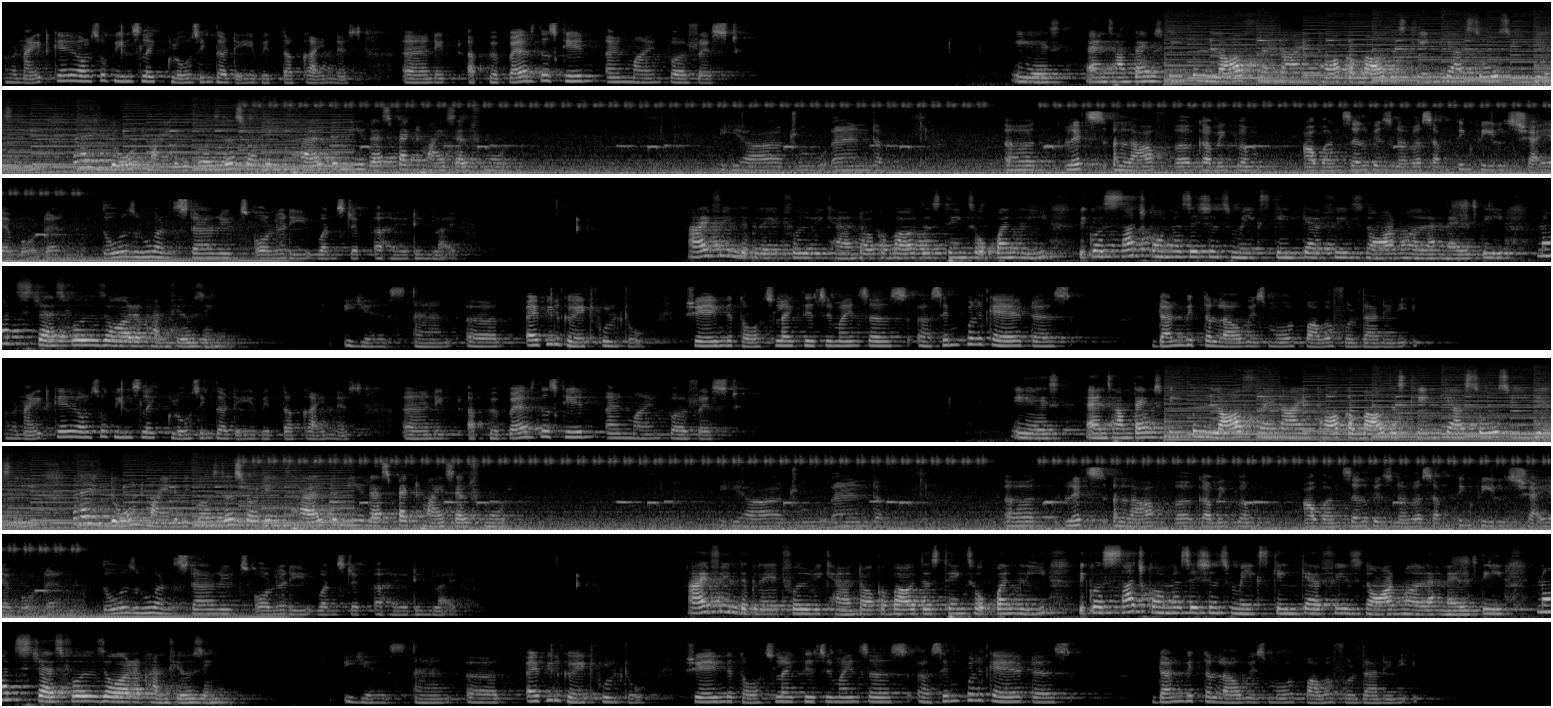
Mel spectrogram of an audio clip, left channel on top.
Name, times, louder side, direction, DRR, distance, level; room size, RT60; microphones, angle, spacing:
voice 1, 0.0-7.2 21.9-22.4 22.7-24.9 25.5-28.1 28.5-35.7 45.5-45.6 49.9-57.1 58.0-60.6, left 1 dB, 10° left, 5 dB, 1.3 m, -36 dB
voice 2, 10.1-10.6 10.8-20.5 37.8-48.7, right 2 dB, 65° right, 4 dB, 3.1 m, -29 dB
sound 1, 11.6-19.0, equal, 5° right, 1.0 m, -34 dB
sound 2, 14.2-33.9, left 1 dB, 85° left, 1.1 m, -41 dB
sound 3, 17.8-31.8, right 2 dB, 30° right, 2.2 m, -39 dB
27.5 x 18.0 x 5.8 m, 1.1 s
head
